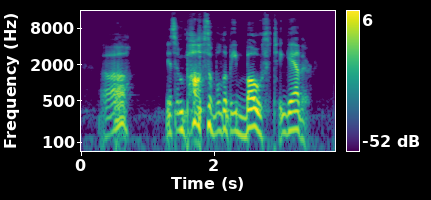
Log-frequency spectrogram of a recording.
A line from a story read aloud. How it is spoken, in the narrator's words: said John grimly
